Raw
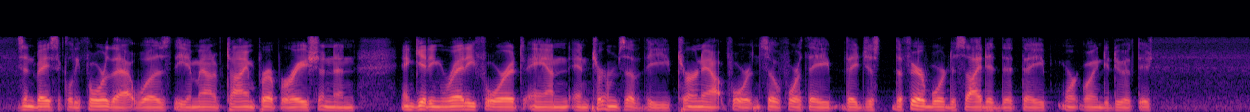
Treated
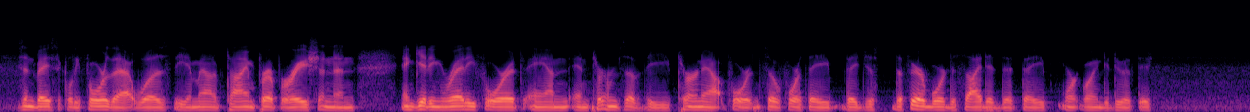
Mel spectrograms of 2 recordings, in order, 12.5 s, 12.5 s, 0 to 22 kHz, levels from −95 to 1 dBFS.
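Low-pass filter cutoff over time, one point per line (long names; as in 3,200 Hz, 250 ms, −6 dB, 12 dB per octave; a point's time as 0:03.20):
low-pass filter 24 dB per octave
0:01.54 1,700 Hz
0:02.18 1,200 Hz
0:02.63 2,000 Hz
0:04.04 2,000 Hz
0:04.84 1,300 Hz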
